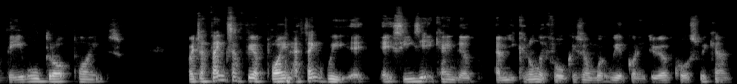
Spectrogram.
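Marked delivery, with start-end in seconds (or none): none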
